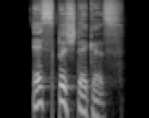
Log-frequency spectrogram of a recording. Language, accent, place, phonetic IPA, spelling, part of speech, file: German, Germany, Berlin, [ˈɛsbəˌʃtɛkəs], Essbesteckes, noun, De-Essbesteckes.ogg
- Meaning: genitive singular of Essbesteck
